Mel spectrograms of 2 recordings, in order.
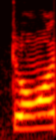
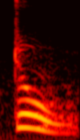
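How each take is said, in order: First: The vowel is an open 'aw' sound. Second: The vowel is a long 'oo' sound. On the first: The speaker calls it wrong. "टॉ नहीं कहना इसको" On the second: The speaker calls it right.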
